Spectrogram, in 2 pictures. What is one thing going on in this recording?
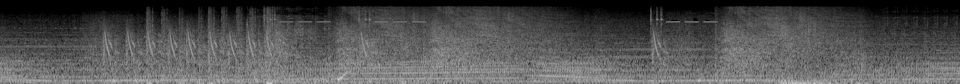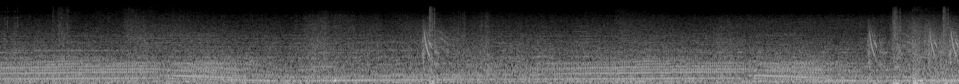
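Torpedoes blast and explode with sharp bangs.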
